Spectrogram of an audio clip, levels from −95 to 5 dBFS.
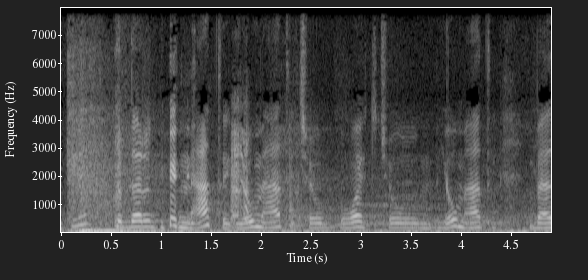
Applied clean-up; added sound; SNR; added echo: none; none; none; none.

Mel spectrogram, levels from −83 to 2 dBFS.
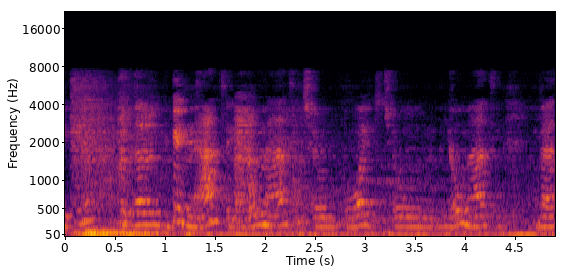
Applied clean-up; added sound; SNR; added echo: none; none; none; reverberation time 0.3 s.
